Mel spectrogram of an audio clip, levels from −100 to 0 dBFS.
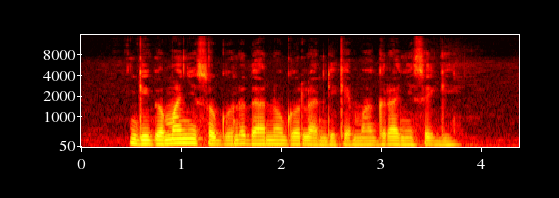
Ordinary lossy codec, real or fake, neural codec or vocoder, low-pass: AAC, 96 kbps; real; none; 14.4 kHz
